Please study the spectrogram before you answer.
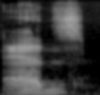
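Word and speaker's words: adze: enter next is a-d-z-e i guess it's just pronounced ads it's also spelled a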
